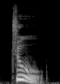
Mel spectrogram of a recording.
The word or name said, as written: zhu4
